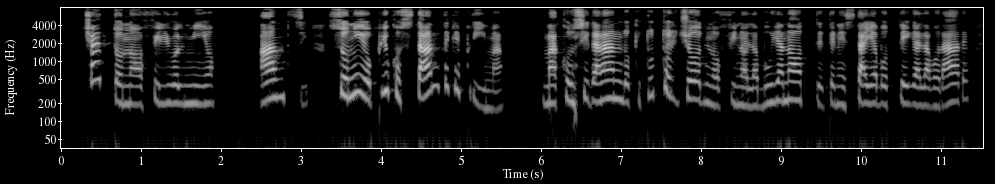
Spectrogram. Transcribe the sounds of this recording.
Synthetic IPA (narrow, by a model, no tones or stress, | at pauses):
t͡ʃɛrt̪onɔfiʎːwɔlmiːo | ant̪si | soːniːopjukːost̪ant̪ek̟epːɾiːma | makːonsid̪eɾand̪ok̟et̪ːut̪ːoild͡ʒornofiːnoalːabuːjanɔt̪ːet̪enest̪ajabot̪ːeːɡaːlavoɾaːɾe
